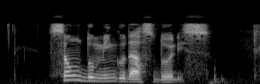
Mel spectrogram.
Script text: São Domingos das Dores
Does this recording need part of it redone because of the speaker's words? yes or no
no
